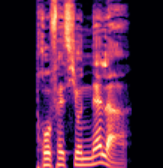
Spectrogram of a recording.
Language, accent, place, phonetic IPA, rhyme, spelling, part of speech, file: German, Germany, Berlin, [pʁofɛsi̯oˈnɛlɐ], -ɛlɐ, professioneller, adjective, De-professioneller.ogg
- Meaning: 1. comparative degree of professionell 2. inflection of professionell: strong/mixed nominative masculine singular 3. inflection of professionell: strong genitive/dative feminine singular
